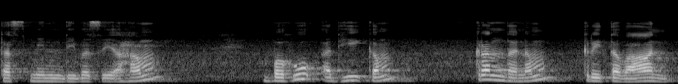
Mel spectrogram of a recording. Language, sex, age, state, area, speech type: Sanskrit, male, 18-30, Tripura, rural, spontaneous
